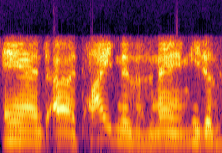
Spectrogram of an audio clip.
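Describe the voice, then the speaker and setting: Guy on a phone call, slightly high voice, hesitant and evasive, very tinny line. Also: little pitch movement, normal speed, slight background noise. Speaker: caller. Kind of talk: halting phone conversation. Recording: thin, narrow-band phone line.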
